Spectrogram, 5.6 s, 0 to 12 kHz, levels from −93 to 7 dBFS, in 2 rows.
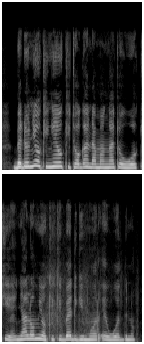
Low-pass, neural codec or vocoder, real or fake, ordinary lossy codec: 9.9 kHz; none; real; none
